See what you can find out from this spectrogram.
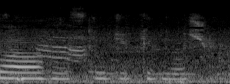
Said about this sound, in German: Ja, ich höre die Kinder noch schreien.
